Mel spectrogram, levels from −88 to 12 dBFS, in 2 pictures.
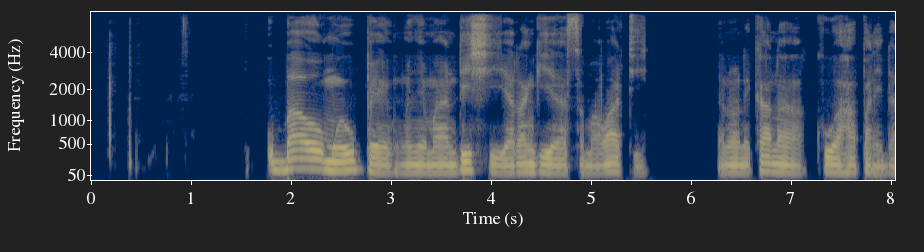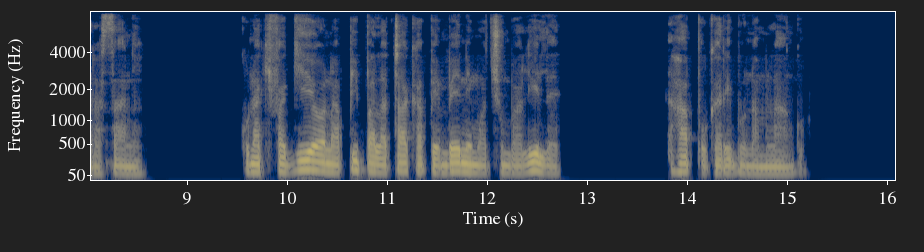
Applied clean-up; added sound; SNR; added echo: none; none; none; none.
